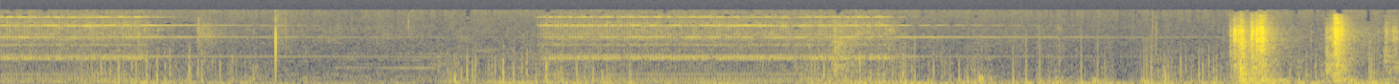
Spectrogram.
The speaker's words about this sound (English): Right. You ring the bell this time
